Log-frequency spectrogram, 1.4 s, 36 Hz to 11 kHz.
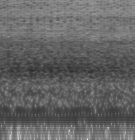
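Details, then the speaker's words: Audi A5 3.0 TDI V6 S tronic with upgraded turbo, after new clutch pack and LUK flywheel fitted, idling: steady even diesel idle, smooth low hum, no knocking or banging; healthy. "it's not got damaged fire that's working no knocking banging"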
